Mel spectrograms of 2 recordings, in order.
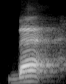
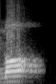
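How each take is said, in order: First: The syllable sounds thin with a light vowel. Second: The syllable sounds thick with a dark vowel. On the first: The speaker calls it right. "suaranya menipis" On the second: The speaker calls it wrong. "tidak boleh bo"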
